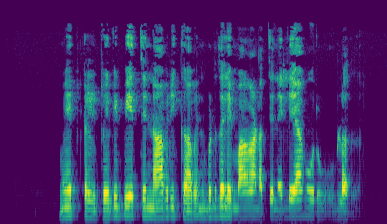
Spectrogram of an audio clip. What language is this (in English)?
Tamil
